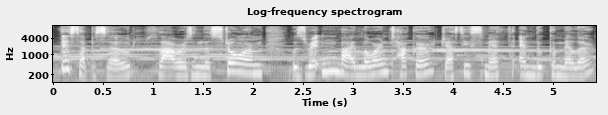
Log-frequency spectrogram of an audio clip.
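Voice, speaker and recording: A woman's voice: mid-range voice, moderate pace. A woman reading scripted podcast credits as an announcer. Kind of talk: scripted narration. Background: loud music.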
